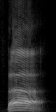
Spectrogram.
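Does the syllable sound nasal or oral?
oral. The vowel comes out through the mouth, not nasal. The speaker calls it right. "saat kita mengucapkan ba"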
